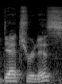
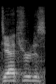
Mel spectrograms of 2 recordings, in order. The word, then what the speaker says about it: detritus: can spawn too much detritus, it's going to make our lives easier. I know what you're saying. It's not detritus, Northernlion. It's detritus. What if I told you it's pronounced differently depending on where in the world you are?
